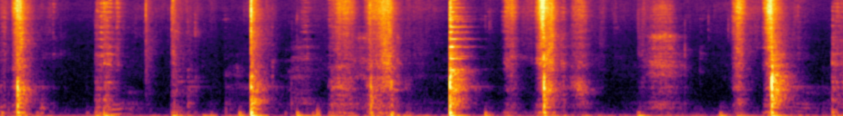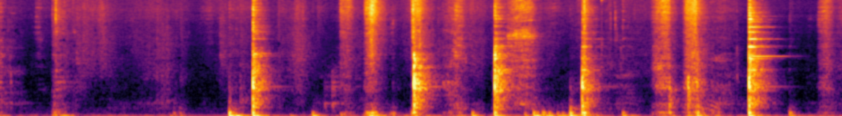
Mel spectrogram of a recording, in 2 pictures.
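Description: A knife chops potatoes into wedges with irregular sharp thuds on a board, close and fairly quiet, over a low steady hum.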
